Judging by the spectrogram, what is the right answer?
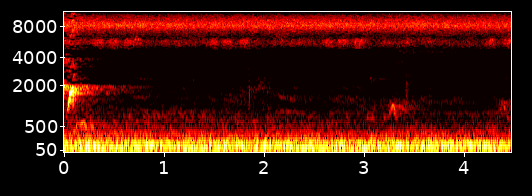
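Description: Steady high-pitched chorus of insects in wet greenery, with a low rumble underneath.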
